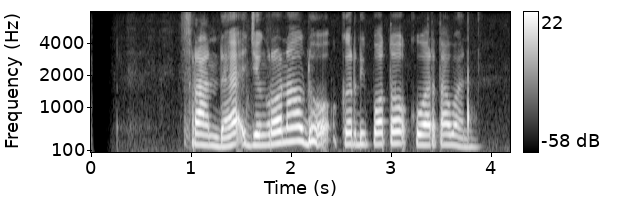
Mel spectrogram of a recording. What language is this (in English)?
Sundanese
